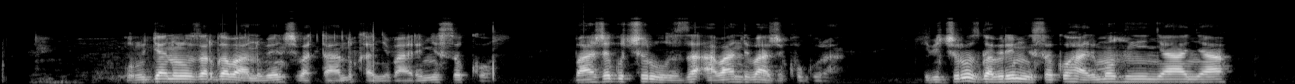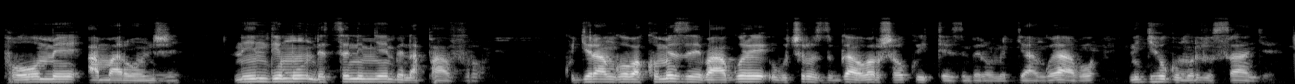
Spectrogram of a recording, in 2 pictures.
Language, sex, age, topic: Kinyarwanda, male, 18-24, health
